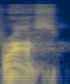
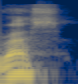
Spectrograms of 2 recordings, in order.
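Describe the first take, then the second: First: The vowel sounds like the one in 'boss'. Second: The vowel sounds like the one in 'bus'. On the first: The speaker calls it right. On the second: The speaker calls it wrong.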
